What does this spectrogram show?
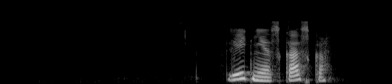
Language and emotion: Russian, neutral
